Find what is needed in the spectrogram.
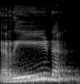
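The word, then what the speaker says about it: read: ആ ബുക്ക് വായിച്ചിട്ടുണ്ട് ഇവിടെ റീഡ് എന്ന വെർബിന്റെ വി ത്രീ പാസ്റ്റ് പാർട്ടിസിപ്പിൾ ആണ് ഇവിടെ ഉപയോഗിച്ചിരിക്കുന്നത് റീഡ് റെഡ് റെഡ് സ്പെല്ലിം ഒന്ന് തന്നെയാണ് പക്ഷേ അതിന്റെ പ്രൊനൻസിയേഷൻ അതിന്റെ ഉച്ചാരണം റെഡ് എന്നാണ് എന്നുള്ള കാര്യം പ്രത്യേകം ശ്രദ്ധിക്കണം ട്വൈസ് രണ്ടു പ്രാവശ്യം വൺസ് എന്ന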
